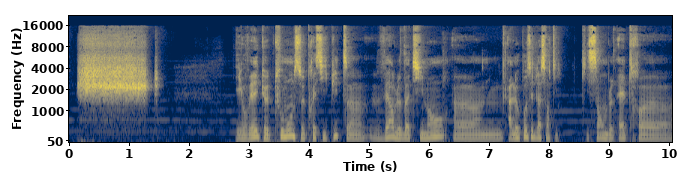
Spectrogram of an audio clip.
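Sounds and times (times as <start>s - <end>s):
whistle blast: 0.0s - 1.6s
speech: 2.8s - 10.0s.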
